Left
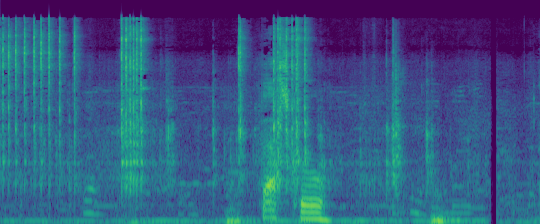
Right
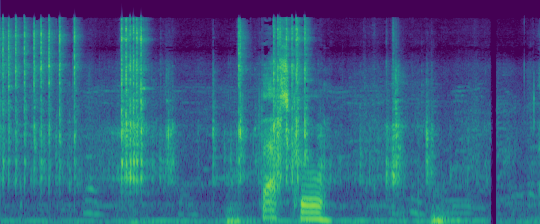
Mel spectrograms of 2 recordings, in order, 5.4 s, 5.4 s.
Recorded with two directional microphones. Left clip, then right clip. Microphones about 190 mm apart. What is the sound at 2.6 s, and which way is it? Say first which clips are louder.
Speech: right 5 dB; 10° left (ahead or behind).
